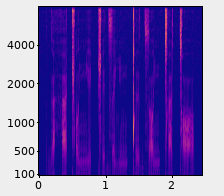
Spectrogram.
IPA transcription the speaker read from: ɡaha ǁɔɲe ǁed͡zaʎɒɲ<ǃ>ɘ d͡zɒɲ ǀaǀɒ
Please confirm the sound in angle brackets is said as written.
yes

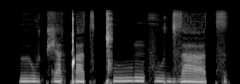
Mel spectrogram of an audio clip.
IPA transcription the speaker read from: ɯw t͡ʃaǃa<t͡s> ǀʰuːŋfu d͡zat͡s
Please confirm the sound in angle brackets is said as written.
yes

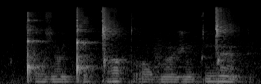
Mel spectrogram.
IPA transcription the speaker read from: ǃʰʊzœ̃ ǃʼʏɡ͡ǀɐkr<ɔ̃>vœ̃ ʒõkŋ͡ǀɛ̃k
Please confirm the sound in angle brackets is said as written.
no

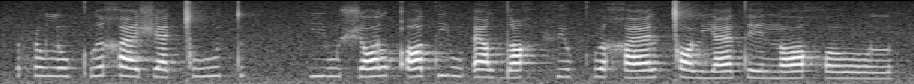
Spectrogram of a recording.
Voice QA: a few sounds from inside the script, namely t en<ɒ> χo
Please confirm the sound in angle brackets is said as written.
yes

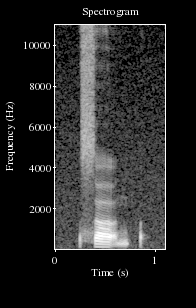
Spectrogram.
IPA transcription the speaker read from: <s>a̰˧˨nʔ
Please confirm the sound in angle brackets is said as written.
yes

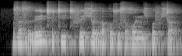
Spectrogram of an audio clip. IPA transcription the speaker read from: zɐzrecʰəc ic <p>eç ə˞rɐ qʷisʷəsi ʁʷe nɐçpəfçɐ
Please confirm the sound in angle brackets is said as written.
no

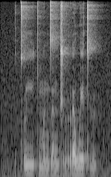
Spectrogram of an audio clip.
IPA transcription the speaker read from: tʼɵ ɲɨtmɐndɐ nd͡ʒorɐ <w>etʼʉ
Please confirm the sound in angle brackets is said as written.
yes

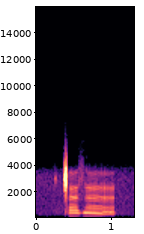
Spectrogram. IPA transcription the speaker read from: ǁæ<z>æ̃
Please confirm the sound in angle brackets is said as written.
yes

